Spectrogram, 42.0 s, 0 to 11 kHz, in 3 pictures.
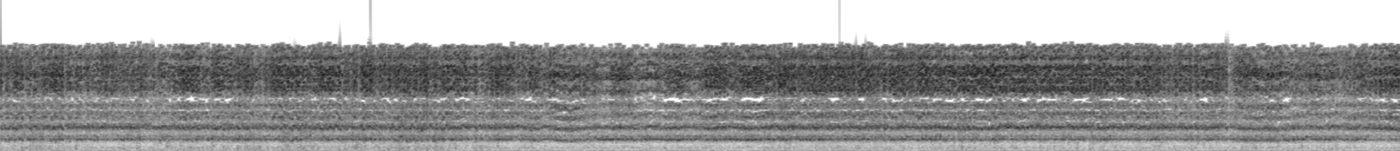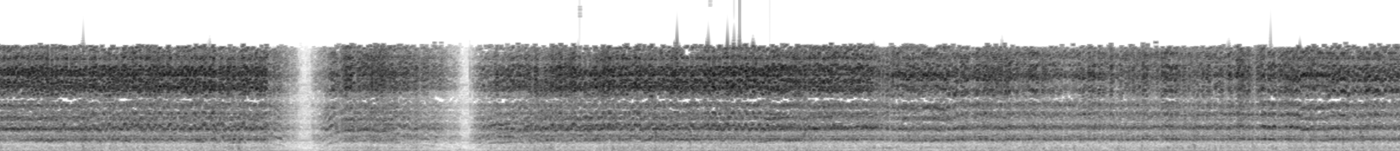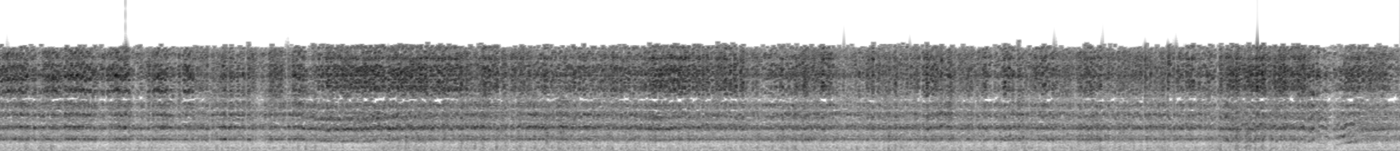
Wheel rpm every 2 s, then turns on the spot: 240, 230, 230, 230, 230, 230, 220, 210, 150, 80, 200, 220, 230, 230, 230, 230, 230, 230, 230, 230, 190.
none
